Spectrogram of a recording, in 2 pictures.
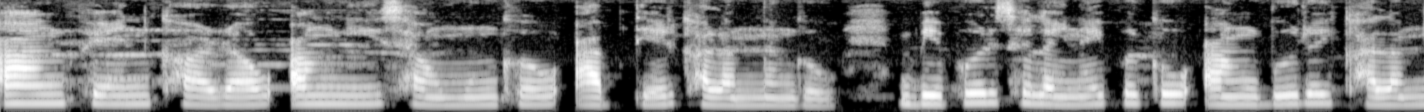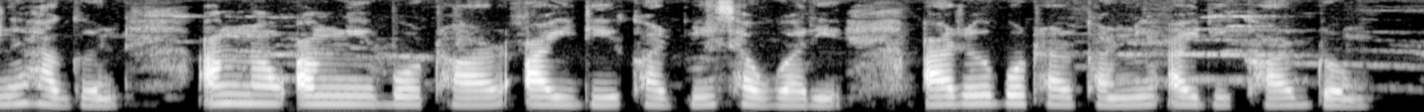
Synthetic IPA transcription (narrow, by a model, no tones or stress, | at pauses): aŋpʰenkʰaɾawaŋnisawmuŋkʰɯwap̚deɾkʰalamnaŋɡɯwbepʰɯɾsɯlajnajpʰɯɾkʰɯwaŋbɯɾɯjkʰalamnɯɦaɡɯna̰ŋnawʔaŋnibɔtʰaɾajdikʰaɾ̚nisawɡaɾiaɾɯbɔtʰaɾkʰaɾnɯʔajdikʰaɾdɔŋ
